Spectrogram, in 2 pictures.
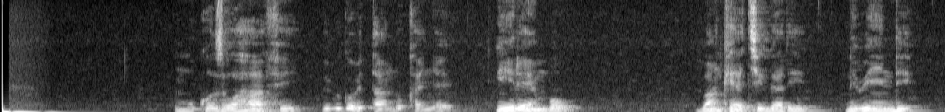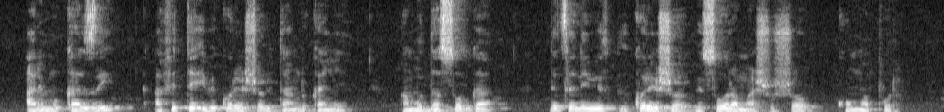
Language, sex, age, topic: Kinyarwanda, male, 18-24, government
